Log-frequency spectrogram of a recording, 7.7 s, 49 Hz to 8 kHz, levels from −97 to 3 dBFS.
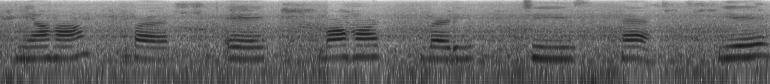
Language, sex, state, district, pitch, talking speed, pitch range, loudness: Hindi, female, Chandigarh, Chandigarh, 235 Hz, 60 wpm, 225-240 Hz, -16 LUFS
